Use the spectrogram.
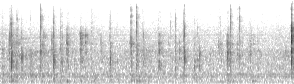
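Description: Quick, light clicks of fingers typing a short word on a computer keyboard, an irregular run of soft key taps close to the microphone with no voices.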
